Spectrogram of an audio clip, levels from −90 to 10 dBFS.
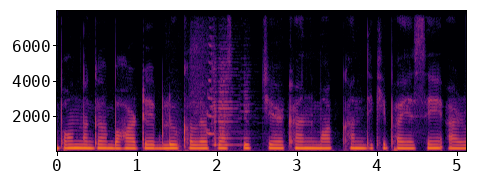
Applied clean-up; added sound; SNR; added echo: neural mask model RNNoise.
